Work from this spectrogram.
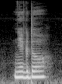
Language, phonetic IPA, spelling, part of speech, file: Czech, [ˈɲɛɡdo], někdo, pronoun, Cs-někdo.ogg
- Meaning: someone, somebody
